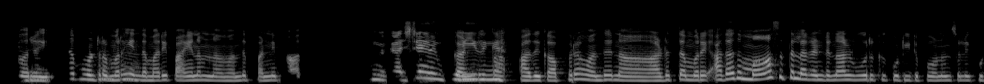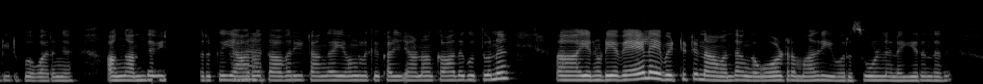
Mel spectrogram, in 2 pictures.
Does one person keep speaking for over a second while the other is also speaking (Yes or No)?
No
